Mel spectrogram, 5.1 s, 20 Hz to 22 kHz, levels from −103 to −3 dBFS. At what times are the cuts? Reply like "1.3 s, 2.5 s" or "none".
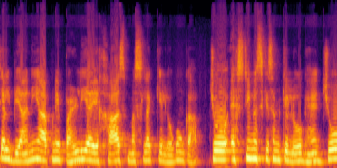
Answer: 3.0 s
